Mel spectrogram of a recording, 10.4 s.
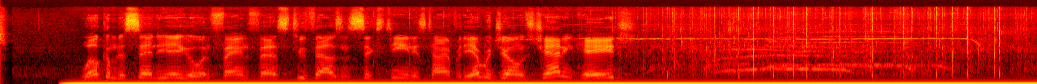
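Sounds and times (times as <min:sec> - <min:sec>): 
speech: 0:00.8 - 0:06.8
high sustained whistles and cheers: 0:06.2 - 0:10.3
raucous crowd applauding: 0:06.4 - 0:10.3.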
